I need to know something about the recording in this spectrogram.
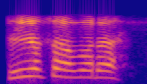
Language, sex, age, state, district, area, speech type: Assamese, male, 30-45, Assam, Golaghat, urban, conversation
